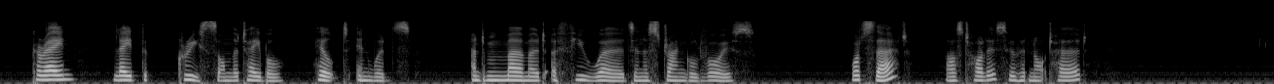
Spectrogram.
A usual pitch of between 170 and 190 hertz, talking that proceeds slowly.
Yes: medium, 185 Hz; slow, 120 wpm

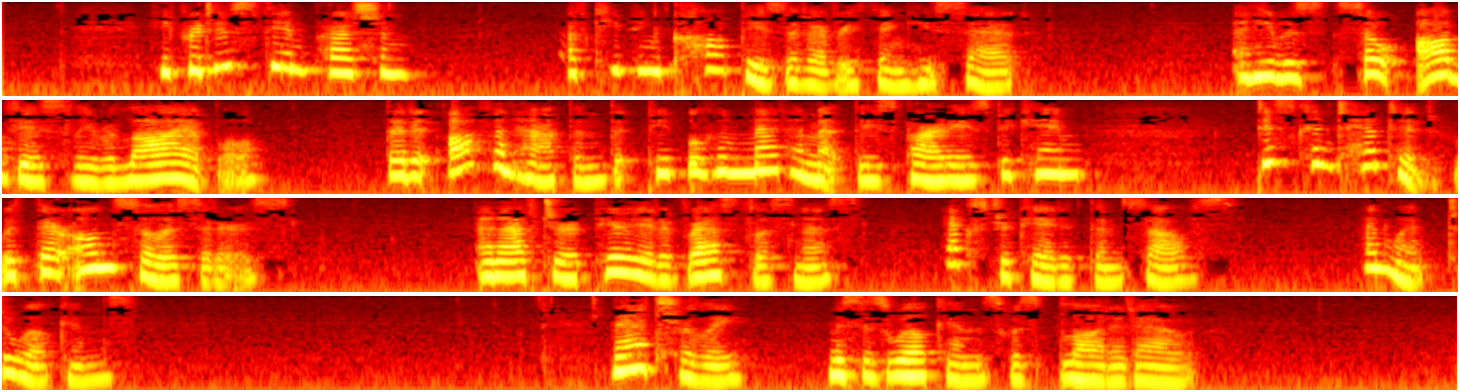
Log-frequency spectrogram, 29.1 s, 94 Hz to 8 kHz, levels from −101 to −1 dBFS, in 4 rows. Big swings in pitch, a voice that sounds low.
No: wide, 7.7 semitones; high, 195 Hz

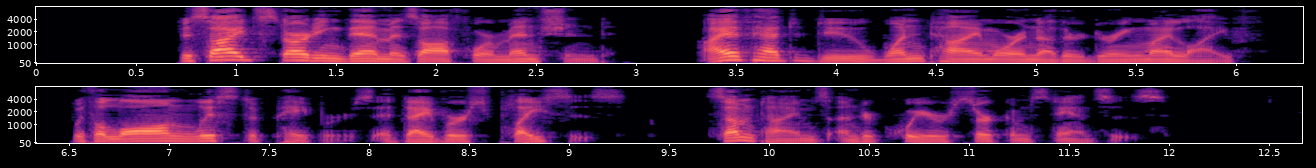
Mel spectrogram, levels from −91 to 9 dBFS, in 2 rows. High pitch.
No: low, 110 Hz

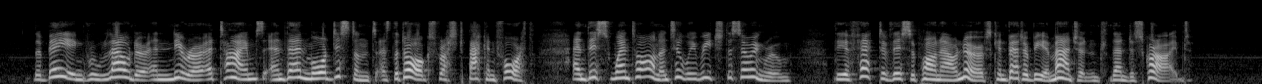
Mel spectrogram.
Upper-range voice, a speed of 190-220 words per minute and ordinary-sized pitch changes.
No: high, 240 Hz; average, 200 wpm; wide, 5.9 semitones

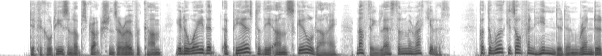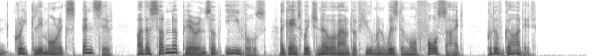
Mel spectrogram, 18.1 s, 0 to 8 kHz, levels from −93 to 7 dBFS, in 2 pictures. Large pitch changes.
Yes: wide, 9.0 semitones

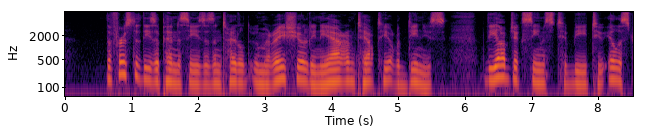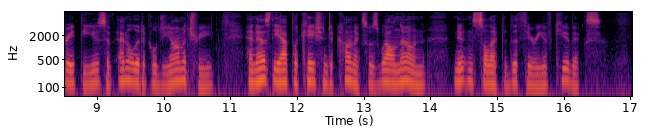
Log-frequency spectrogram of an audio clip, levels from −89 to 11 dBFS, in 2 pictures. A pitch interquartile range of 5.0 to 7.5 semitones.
No: average, 3.0 semitones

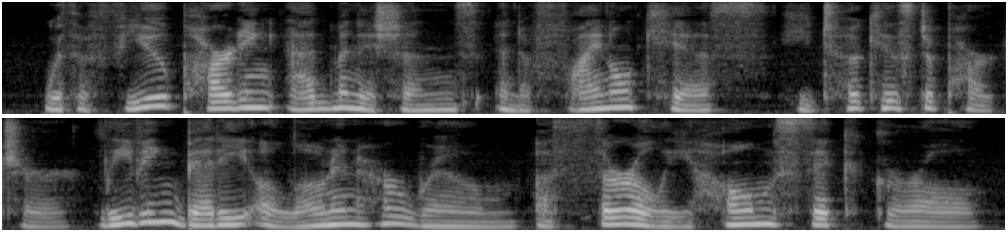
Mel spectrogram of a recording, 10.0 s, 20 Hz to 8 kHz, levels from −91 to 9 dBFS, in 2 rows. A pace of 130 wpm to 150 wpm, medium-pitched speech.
Yes: average, 140 wpm; medium, 165 Hz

